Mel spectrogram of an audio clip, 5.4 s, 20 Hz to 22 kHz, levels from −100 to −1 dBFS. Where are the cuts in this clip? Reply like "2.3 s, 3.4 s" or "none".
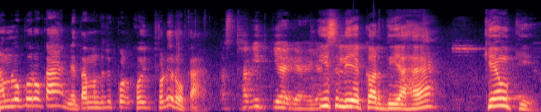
3.1 s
